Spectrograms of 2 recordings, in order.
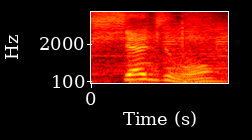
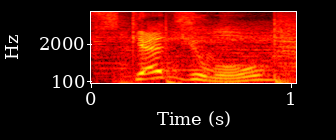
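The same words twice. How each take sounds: First: It is said in a pronunciation from elsewhere. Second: It is said in the speaker's ordinary pronunciation.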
